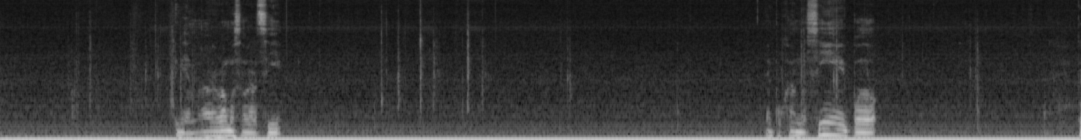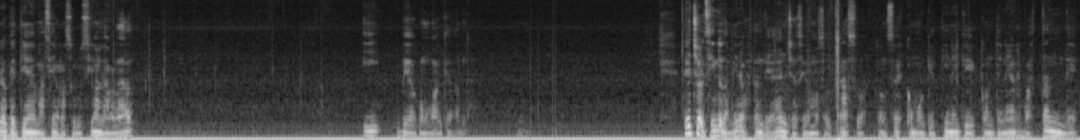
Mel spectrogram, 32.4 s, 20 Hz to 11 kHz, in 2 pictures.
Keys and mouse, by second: 2.2 ctrl+z, 2.8 ctrl+click, 3.9 ctrl+click, 6.1 ctrl+z, 6.8 ctrl+z, 7.4 ctrl+click, 12.1 ctrl+click, 13.1 shift+click, 15.4 shift+click, 17.9 ctrl+click.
